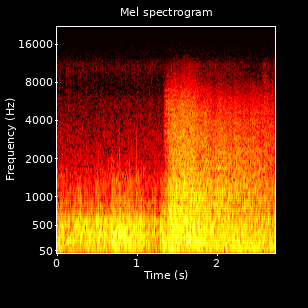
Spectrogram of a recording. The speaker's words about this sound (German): Ruhe, ein Blitz!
